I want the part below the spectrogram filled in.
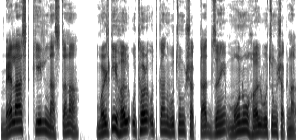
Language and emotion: Goan Konkani, neutral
